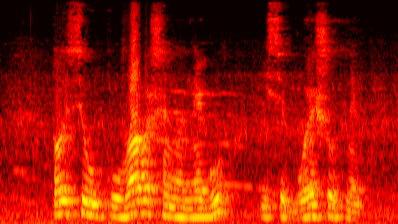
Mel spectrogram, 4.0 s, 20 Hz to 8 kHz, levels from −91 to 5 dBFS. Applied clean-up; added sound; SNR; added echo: none; Train + Alarm; 19 dB; none.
